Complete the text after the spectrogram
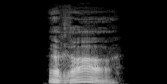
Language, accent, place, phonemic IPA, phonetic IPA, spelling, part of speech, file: German, Germany, Berlin, /raː/, [ʁaː], Rah, noun, De-Rah.ogg
- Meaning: yard (horizontal spar on the mast of a sailing ship)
